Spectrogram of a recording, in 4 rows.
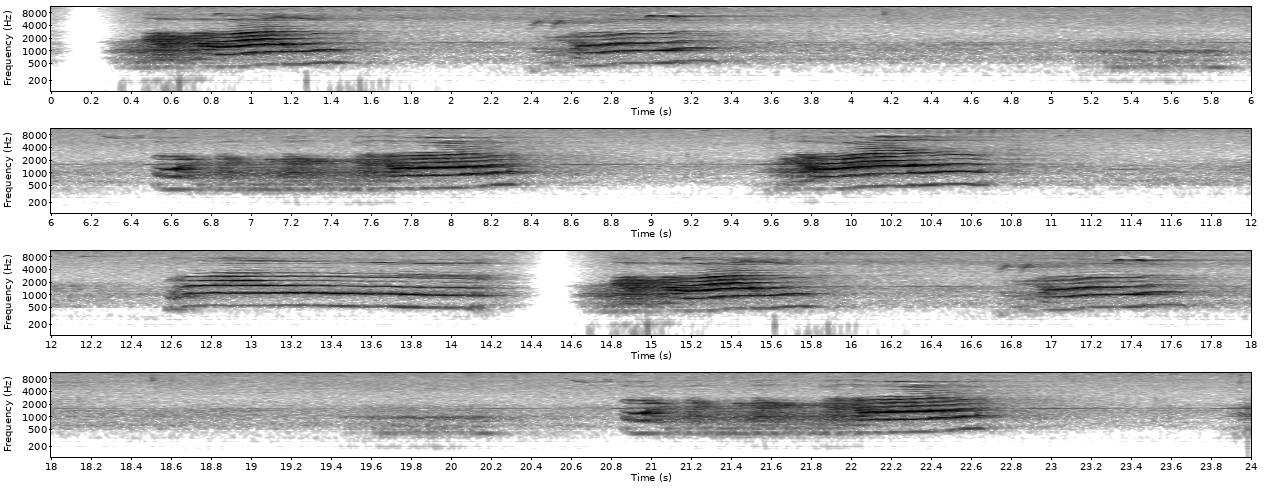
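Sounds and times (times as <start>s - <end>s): cat meowing: 0.5s - 1.6s, 2.6s - 3.4s, 6.6s - 8.4s, 9.6s - 10.8s, 12.6s - 16.0s, 16.8s - 17.8s, 20.9s - 22.8s.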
